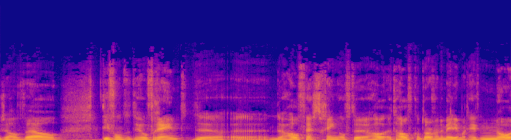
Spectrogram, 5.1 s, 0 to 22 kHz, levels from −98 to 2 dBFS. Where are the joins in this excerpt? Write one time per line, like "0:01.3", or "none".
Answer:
none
